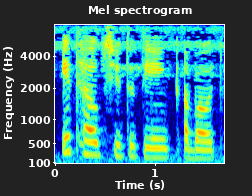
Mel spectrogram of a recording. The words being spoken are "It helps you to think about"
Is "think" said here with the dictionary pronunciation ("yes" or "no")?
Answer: no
